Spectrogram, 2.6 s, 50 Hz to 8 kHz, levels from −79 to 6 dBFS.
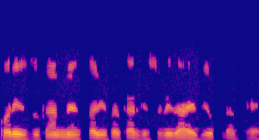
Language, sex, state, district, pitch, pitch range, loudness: Hindi, male, Chhattisgarh, Kabirdham, 120 Hz, 115-125 Hz, -18 LUFS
